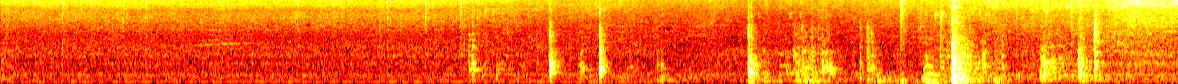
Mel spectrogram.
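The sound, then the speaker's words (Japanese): Stir-frying in a pan over medium heat, stirred with a wooden spatula: a constant sizzling hiss runs throughout, with sharp scraping clacks that grow louder and more frequent in the second half. “中火で香りが出るまで炒めるんだそうですよ”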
